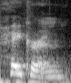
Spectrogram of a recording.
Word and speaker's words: Heeckeren: Heeckeren.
